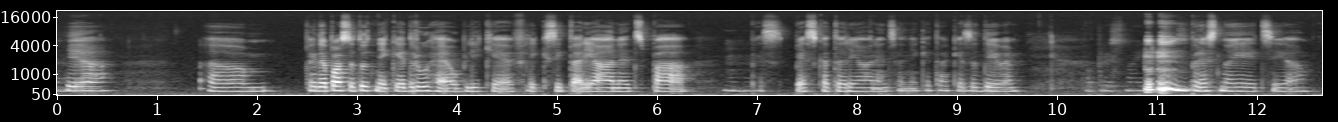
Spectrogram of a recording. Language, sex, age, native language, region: Slovenian, female, 18-29, Slovenian, Gorica region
